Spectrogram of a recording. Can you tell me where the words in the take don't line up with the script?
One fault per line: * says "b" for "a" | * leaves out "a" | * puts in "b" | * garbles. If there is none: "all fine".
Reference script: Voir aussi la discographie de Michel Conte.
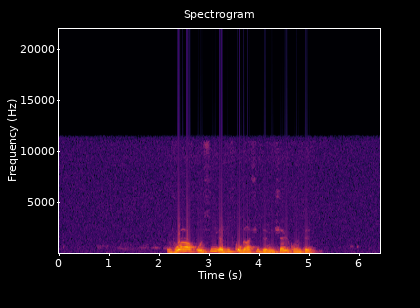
all fine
